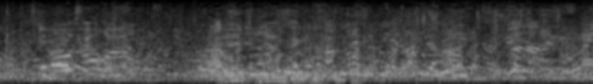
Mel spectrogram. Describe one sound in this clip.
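A man speaks into a microphone over a loudspeaker outdoors.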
